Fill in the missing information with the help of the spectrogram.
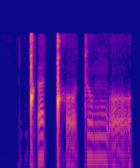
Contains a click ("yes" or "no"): yes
